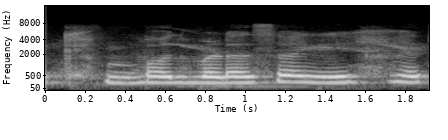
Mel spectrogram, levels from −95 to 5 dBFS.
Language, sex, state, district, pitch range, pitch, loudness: Hindi, female, Bihar, Araria, 230-245 Hz, 235 Hz, -16 LUFS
